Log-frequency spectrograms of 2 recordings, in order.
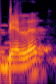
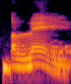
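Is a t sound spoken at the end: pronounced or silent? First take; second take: pronounced; silent. First: The final t is clearly pronounced. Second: The final t is left silent. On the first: The speaker calls it wrong. "এটা অনেকেই বলবে ব্যালেট" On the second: The speaker calls it right. "এখানে টির উচ্চারণ হবে না"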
